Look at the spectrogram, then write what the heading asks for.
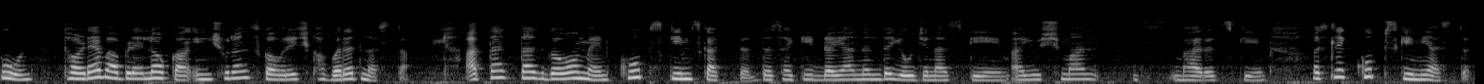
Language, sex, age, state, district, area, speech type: Goan Konkani, female, 18-30, Goa, Pernem, rural, spontaneous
